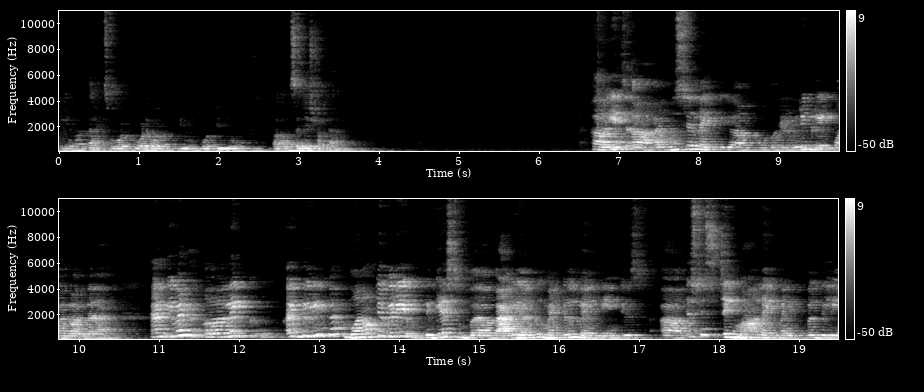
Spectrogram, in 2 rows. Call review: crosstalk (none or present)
none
